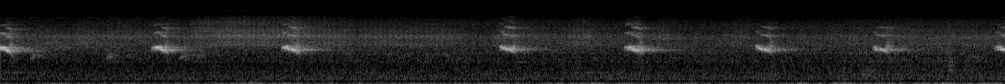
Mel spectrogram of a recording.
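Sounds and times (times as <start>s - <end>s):
Channel-billed Toucan clipped yelping calls: 1.5s - 2.0s, 2.8s - 3.3s, 5.0s - 5.5s, 6.2s - 6.8s, 7.6s - 8.0s, 8.7s - 9.2s.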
